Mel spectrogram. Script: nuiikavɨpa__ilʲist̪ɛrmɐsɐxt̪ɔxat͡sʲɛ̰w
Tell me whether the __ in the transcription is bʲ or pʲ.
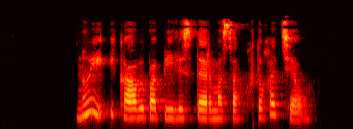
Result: pʲ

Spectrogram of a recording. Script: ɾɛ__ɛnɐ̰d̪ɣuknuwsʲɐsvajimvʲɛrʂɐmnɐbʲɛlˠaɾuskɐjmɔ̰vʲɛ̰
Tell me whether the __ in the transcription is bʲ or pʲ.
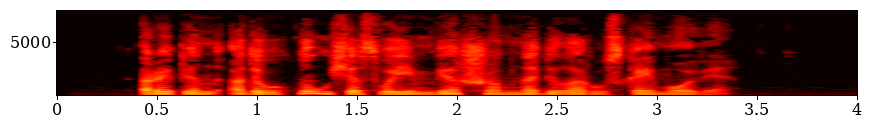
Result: pʲ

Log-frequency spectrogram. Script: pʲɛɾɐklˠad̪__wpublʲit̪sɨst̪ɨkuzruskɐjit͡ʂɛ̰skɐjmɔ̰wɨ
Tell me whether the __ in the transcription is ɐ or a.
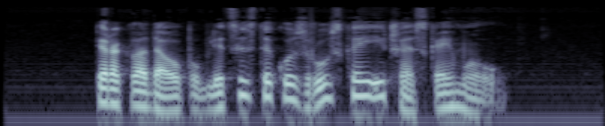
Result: a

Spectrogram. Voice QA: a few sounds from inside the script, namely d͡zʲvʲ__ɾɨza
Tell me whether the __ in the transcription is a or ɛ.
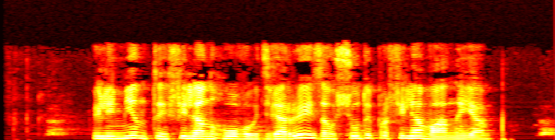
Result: a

